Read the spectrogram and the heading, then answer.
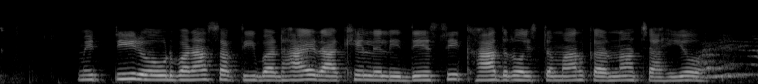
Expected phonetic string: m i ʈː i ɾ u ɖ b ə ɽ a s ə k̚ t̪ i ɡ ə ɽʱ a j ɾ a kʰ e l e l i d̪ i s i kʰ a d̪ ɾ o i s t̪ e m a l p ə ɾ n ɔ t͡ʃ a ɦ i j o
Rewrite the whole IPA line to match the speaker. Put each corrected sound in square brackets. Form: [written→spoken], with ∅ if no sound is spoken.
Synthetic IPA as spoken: m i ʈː i ɾ [u→o] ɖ b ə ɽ a s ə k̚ t̪ i [ɡ→b] ə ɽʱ a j ɾ a kʰ e l e l i d̪ [i→e] s i kʰ a d̪ ɾ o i s t̪ e m a l [p→k] ə ɾ n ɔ t͡ʃ a ɦ i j o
